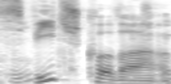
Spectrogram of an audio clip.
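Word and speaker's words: svíčková: Svitschkova wird das ausgesprochen. – Svitschkova, okay.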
